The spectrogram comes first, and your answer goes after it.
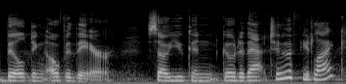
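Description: A woman talks with vocal fry and ordinary pitch variation. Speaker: church announcer. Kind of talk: church announcements. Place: church. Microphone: handheld.

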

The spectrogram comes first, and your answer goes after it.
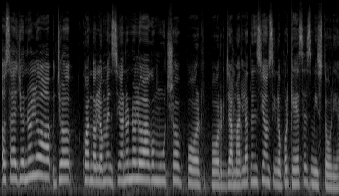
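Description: A woman's high-pitched voice at a moderate pace with ordinary pitch variation. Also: hardly any pauses. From Dominican Republic. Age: 20s. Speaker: model and actress; actress. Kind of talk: casual interview. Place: studio. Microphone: studio mic.

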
